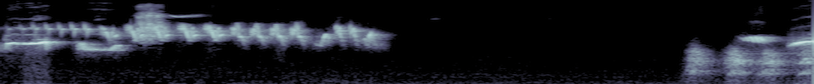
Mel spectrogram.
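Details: Common blackbird song that runs into a fast, rattling series of high twittered notes, then silence, then a softer buzzy chatter and a rising whistle.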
